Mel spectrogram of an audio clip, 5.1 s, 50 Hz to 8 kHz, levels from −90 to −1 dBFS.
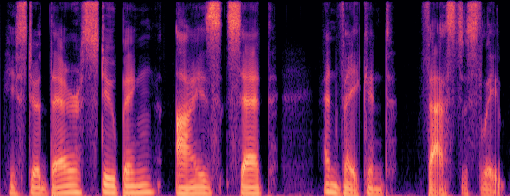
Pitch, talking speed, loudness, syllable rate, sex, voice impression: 90 Hz, 120 wpm, -19 LUFS, 3.4 syllables/s, male, very masculine, slightly old, very thick, tensed, very powerful, bright, soft, muffled, fluent, raspy, cool, intellectual, slightly refreshing, sincere, calm, very mature, very friendly, very reassuring, very unique, slightly elegant, wild, sweet, lively, very kind, slightly modest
